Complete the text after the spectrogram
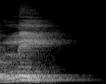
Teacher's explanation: Lei, eu falo num som fechado, eu não falo lei para ser um som aberto. Então, lei tem somente uma sílaba.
